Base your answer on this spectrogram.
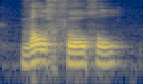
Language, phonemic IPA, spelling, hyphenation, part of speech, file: Dutch, /ˈʋɑlxˌfoː.ɣəl/, walgvogel, walg‧vo‧gel, noun, Nl-walgvogel.ogg
- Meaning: synonym of dodo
